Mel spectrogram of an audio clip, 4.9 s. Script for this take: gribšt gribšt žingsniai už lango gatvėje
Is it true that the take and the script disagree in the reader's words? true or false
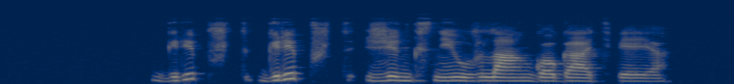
false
